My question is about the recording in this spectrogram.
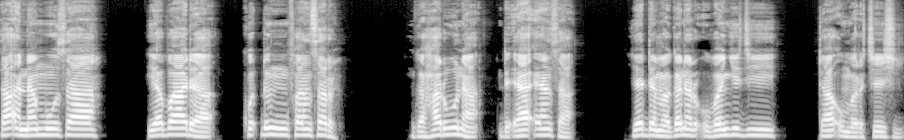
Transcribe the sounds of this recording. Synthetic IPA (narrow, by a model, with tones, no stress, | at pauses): sɐ˦ʔa˨nːɐ˦mːuː˦saː˦ | jaː˦baː˦da˨ | kʷʊ˦ɗɪ˦mɸɐ˦ns̬ɐ˦r | ɡa˨ɦa˦ɾuː˦na˨ | da˨jaː˦ʔɐ˦nsa˨ʔ | jɐ˦dːa˨mɐ˨ɡɐ˦nɐ˨rʔʊ̰˨bɐ˦ŋɡʲɪ˦d͡ʒiː˨ | ta˦ʔʊ˨mɐ˨rt͡ʃeː˦ʃ̬i˦˨ʔ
